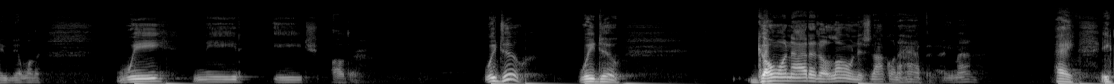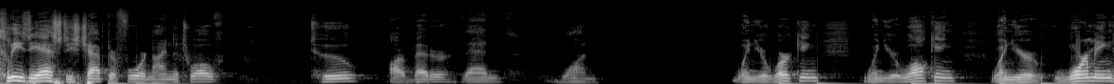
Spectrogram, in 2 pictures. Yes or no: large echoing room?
yes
